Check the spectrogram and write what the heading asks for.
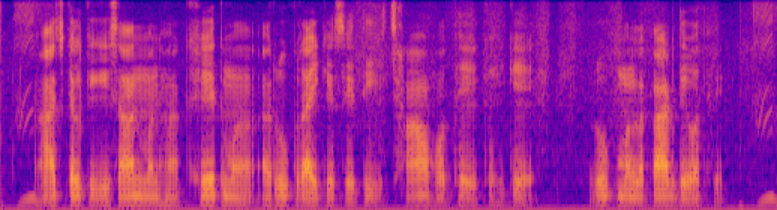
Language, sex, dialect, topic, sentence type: Chhattisgarhi, male, Eastern, agriculture, statement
